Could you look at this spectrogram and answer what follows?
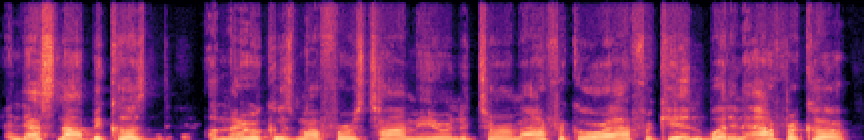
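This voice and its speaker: High-pitched emphatic man. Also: steady tone, fairly quick. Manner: emphatic, preacher-like call and response. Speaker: host. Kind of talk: casual discussion with a guest.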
